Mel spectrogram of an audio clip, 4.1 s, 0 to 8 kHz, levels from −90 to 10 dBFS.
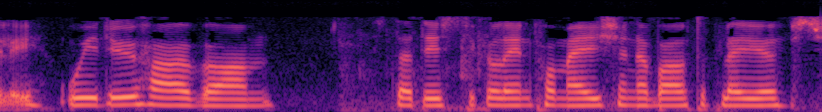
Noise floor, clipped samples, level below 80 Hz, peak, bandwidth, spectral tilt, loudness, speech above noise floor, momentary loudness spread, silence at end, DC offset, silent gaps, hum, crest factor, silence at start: -50 dBFS; under 0.1%; -50 dBFS; -6 dBFS; 5.2 kHz; -9 dB/octave; -20 LUFS; 31 dB; 5 LU; 0 s; under 0.1%; none; none; 14 dB; 0 s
